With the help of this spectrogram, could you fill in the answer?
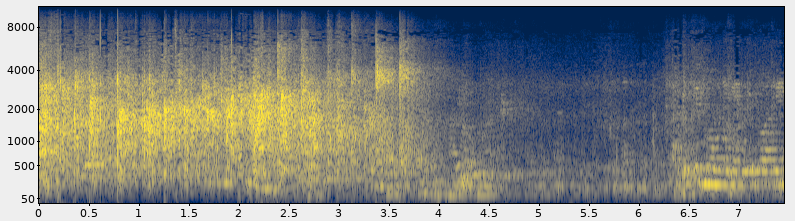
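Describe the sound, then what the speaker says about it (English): A church congregation at a Sunday service claps together in a loud dense burst that fades out midway, followed by quieter sounds and faint voices. "Clap your hand for Jesus Christ."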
